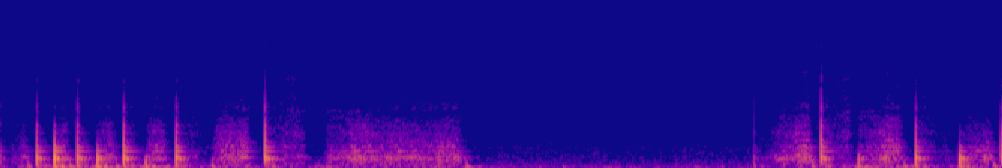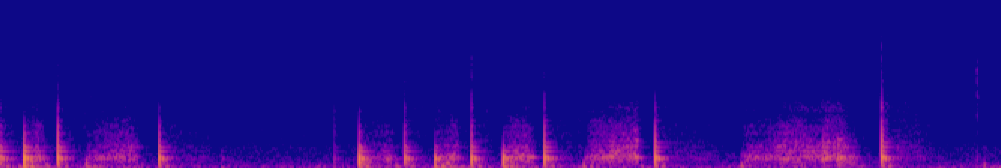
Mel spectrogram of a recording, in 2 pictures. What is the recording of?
rub-the-glass
finger, rub, glass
